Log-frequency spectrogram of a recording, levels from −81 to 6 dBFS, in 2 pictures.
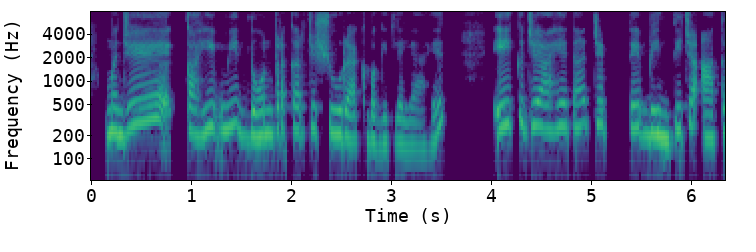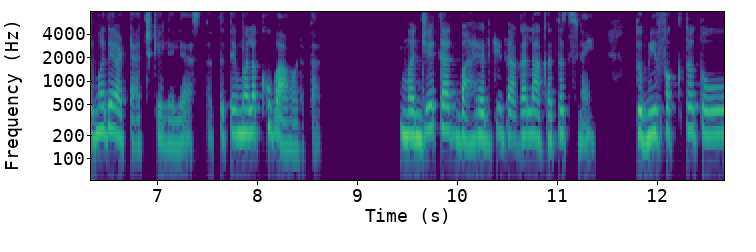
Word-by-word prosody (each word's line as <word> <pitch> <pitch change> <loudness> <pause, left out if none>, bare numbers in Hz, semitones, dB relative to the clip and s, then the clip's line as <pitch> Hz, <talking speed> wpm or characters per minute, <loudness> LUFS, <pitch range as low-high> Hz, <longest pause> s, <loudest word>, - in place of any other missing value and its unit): म्हणजे 275 - +3 0.2
काही 230 +2 +2
मी 255 +3 +2
2 205 +1 +4
प्रकारचे 230 +1 -3
शू 215 -1 +3
रॅक 180 -3 -1
बघितलेले 165 -2 -5
आहेत. 145 - -5 0.6
एक 275 +2 +1
जे 270 0 +4
आहे 250 +1 +1
ना, 255 +1 0
जे 280 - +2 0.3
ते 245 - +4
भिंतीच्या 210 +2 +3
आतमध्ये 220 +6 0
अटॅच 165 -6 -2
केलेले 160 0 -6
असतात, - - -10
तर - - -4
ते 215 - +1
मला 220 0 +5
खूप 255 - 0
आवडतात. 145 -1 -2 0.8
म्हणजे 205 +2 +4
त्यात 235 -1 +4
बाहेरची 190 +2 -1
जागा 200 0 0
लागतच 200 +1 -2
नाही. 200 - -8 0.5
तुम्ही 205 0 +5
फक्त 225 +1 -2
तो 210 - +2
210 Hz, 160 wpm, -28 LUFS, 185-235 Hz, 0.8 s, मला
